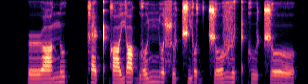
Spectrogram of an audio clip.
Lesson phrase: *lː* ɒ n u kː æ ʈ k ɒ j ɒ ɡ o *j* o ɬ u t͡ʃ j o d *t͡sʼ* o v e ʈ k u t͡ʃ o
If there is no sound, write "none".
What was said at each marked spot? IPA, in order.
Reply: ɹ, ɲ, t͡ʃ

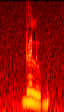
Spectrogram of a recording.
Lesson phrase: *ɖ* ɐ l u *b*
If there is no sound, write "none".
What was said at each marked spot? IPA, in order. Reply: ɖ, b

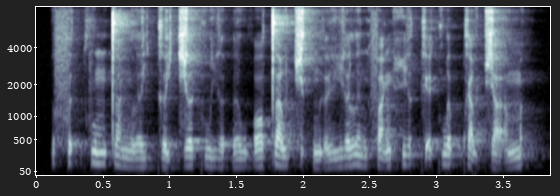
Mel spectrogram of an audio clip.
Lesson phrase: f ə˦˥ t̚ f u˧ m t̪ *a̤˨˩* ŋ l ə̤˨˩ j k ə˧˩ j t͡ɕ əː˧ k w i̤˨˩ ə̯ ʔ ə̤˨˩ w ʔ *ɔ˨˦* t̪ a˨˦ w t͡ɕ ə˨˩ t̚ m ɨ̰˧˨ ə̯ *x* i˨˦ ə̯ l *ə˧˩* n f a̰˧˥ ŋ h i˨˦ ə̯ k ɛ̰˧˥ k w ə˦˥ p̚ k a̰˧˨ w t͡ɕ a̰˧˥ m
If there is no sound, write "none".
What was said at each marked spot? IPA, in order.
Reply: a̤˨˩, ɔ˨˦, ɣ, ə̤˨˩

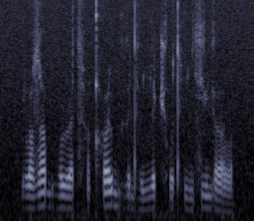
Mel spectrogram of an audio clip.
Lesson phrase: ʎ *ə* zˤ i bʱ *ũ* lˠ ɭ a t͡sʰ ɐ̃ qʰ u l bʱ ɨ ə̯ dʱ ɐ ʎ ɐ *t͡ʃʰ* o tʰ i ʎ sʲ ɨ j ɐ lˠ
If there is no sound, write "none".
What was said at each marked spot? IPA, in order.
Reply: ɵ, u, t͡ʃʰ

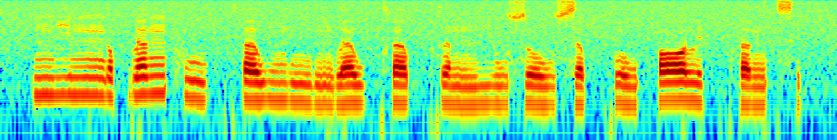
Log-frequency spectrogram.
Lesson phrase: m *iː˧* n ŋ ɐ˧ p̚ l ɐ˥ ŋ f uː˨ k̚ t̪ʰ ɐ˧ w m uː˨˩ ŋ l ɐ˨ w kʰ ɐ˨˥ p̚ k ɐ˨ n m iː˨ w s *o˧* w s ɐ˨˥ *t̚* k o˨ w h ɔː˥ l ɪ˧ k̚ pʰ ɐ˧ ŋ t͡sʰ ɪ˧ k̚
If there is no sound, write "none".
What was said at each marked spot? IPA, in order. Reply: iː˧, o˨, p̚

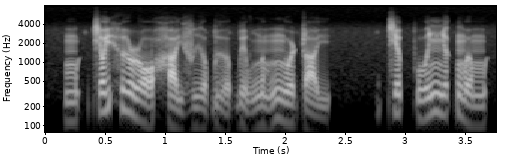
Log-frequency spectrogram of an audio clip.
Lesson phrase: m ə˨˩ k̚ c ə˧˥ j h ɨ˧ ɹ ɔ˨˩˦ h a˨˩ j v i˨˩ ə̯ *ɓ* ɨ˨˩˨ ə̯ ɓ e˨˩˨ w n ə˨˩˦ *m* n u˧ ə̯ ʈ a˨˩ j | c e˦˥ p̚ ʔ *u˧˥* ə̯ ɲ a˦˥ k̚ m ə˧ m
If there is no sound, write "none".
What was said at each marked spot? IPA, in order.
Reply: ɓ, m, u˧˥

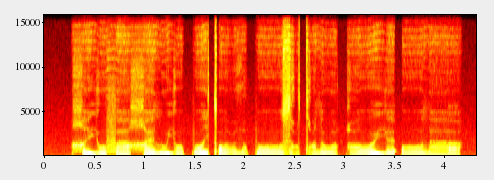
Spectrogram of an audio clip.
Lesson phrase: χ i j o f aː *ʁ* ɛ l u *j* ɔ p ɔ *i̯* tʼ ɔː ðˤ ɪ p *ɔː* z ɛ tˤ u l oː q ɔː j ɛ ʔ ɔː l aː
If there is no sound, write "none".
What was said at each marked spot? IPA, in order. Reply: χ, j, i̯, ɔː

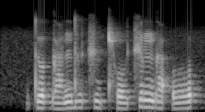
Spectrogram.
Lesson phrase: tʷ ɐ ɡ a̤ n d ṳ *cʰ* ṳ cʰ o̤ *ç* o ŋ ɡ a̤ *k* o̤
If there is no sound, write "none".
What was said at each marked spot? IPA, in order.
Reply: t͡ʃ, t͡ʃ, ʔ

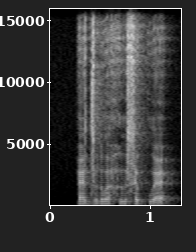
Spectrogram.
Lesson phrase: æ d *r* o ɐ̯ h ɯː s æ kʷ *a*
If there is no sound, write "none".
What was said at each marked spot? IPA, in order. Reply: r, æ

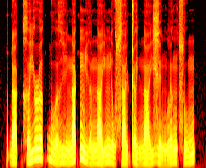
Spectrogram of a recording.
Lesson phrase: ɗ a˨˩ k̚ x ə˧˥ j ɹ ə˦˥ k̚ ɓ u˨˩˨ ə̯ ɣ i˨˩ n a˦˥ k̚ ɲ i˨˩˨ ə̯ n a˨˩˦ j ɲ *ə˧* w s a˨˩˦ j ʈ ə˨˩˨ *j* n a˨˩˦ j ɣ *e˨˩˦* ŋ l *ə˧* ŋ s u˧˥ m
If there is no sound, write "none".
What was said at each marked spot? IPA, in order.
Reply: ə˨˩˨, j, e˨˩˨, ə˧

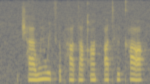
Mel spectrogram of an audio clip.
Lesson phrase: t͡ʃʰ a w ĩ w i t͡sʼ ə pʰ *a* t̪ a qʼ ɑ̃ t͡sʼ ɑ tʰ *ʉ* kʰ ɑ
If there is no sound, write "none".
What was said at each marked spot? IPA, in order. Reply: ɑ, ʉ

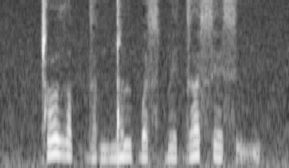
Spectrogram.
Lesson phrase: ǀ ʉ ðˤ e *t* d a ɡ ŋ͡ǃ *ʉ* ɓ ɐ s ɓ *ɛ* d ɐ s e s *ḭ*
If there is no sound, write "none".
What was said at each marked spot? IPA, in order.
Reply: p, ʉ, e, ḭ

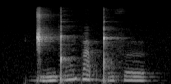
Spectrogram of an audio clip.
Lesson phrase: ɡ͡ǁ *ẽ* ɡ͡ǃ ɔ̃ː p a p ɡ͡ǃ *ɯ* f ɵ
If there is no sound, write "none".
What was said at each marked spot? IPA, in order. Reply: ẽ, u

